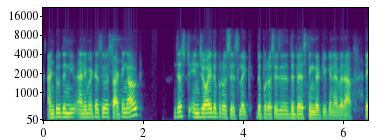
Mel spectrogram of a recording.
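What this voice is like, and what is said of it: Shaky, sore-throat voice. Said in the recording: “my voice isn't, this is not our sound, by the way, in reality. I am like having a sore throat and that's why I'm like, my voice is really shaky.”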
